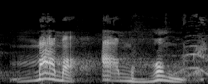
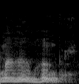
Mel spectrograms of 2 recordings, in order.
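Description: First: Put-on slow, drawn-out child's plea; waking child. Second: Put-on soft, quick quote of a child; hushed retelling. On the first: Boy wakes from coma and calls mother, slow drawn-out words. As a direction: stretch it out like a boy just waking. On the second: Preacher retells the boy's words to mother, hushed quote. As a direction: say it small and quiet, without drawing it out.

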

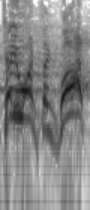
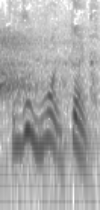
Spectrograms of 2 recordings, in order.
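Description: First: Higher, louder challenge; raised quote. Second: Much softer, lower repeat; hushed reply. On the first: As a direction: call it out sharply. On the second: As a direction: drop it almost to a murmur. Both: Retold or imitated. Quarrel with wife retold.

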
